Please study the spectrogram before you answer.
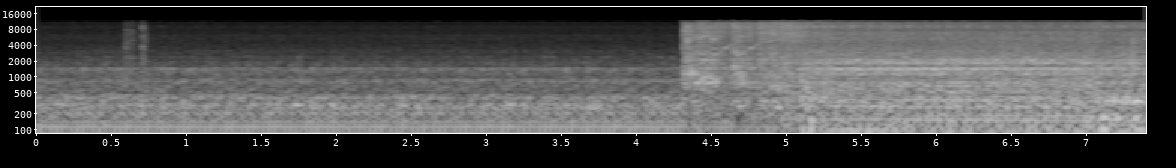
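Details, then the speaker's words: Rebuilt diesel truck after 8–9 weeks of work; first attempt failed: even starter churn about four beats a second, then catches and runs loud; extended cranking, slow start. "First attempt failed. Might as well crack the injectors whilst I make that."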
